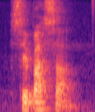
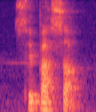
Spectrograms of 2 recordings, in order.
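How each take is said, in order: Both takes have the same delivery.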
